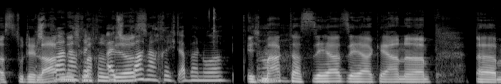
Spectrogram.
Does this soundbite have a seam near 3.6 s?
no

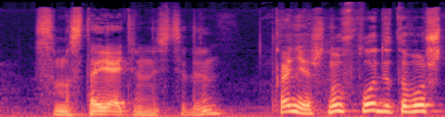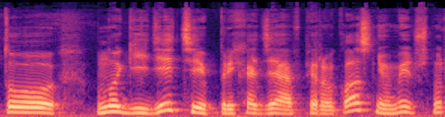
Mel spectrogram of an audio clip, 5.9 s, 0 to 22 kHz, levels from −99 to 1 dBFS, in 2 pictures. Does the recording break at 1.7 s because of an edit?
no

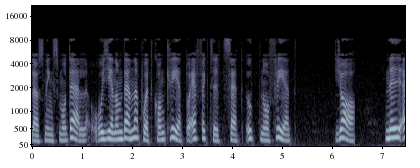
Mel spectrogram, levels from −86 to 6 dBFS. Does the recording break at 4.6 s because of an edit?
no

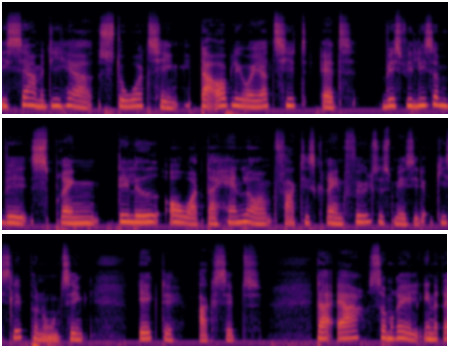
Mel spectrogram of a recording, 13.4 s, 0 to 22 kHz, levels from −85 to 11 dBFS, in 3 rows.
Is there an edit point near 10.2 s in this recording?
yes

